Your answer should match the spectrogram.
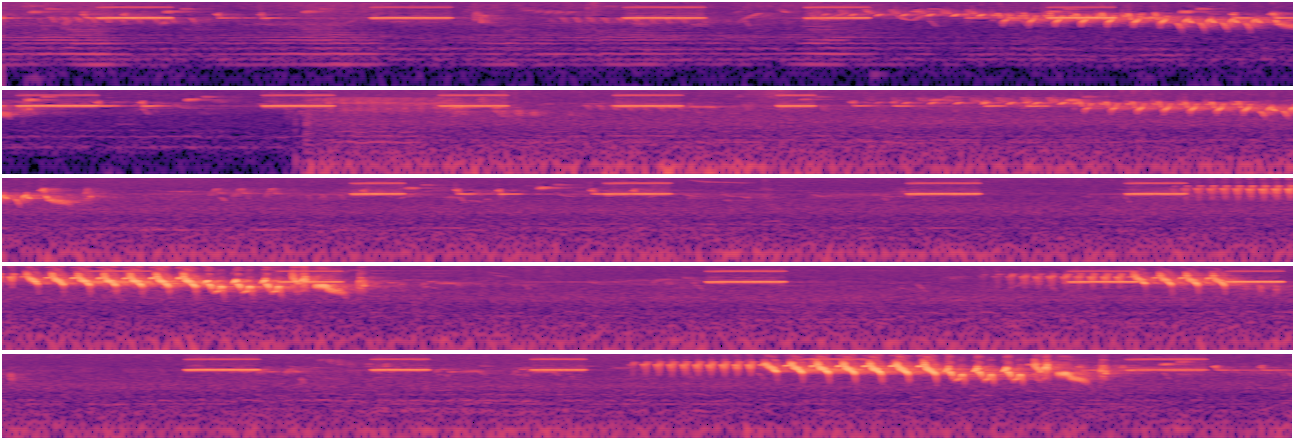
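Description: A bee buzzing in a steady hum for the first eight seconds or so. Through it all a bird repeats a short high chirp about twice a second, and every six seconds or so sings a falling trill, loudest about two-thirds of the way through.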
